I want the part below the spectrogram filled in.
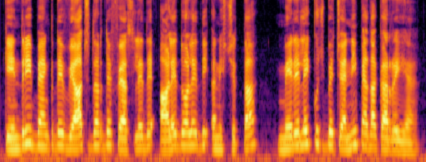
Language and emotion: Punjabi, fearful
